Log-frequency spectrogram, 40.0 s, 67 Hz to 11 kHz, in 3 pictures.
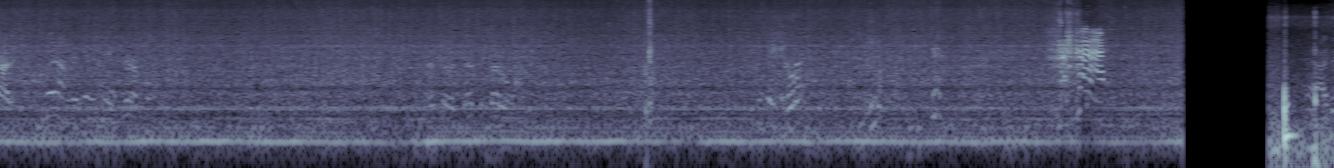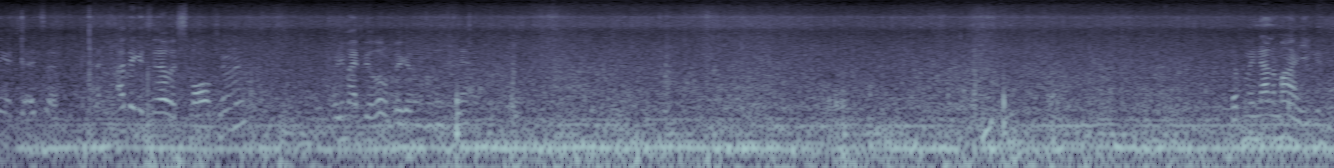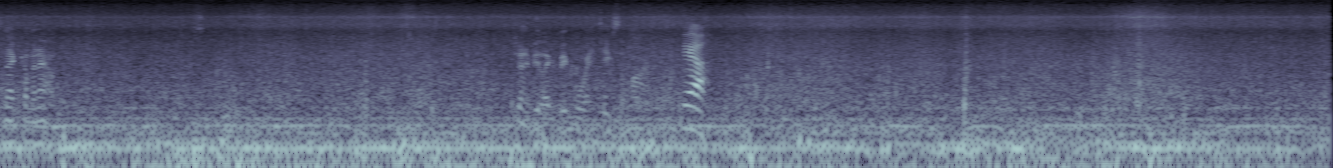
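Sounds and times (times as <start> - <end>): outboard motor running: 0.0 - 11.9, 12.8 - 40.0
rushing water: 0.0 - 11.9, 13.1 - 40.0
wind: 0.0 - 11.9, 12.8 - 40.0.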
